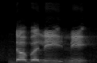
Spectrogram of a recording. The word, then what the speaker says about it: knee: K-N-E-E, knee. See here, children, here in this spelling of our knee, K is silent.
